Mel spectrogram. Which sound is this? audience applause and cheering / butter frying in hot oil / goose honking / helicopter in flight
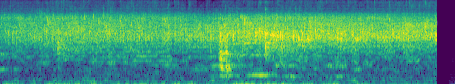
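butter frying in hot oil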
